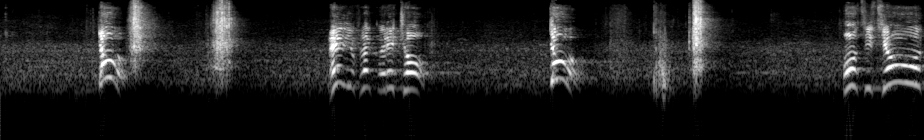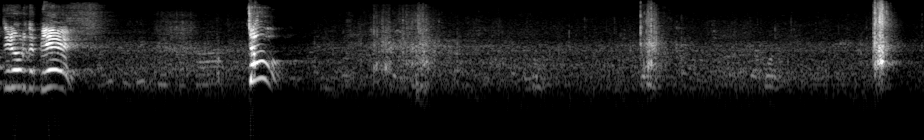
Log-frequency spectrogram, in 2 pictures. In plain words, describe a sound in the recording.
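A man shouts military commands loudly.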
